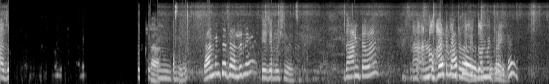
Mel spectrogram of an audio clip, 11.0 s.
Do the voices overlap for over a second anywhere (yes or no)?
yes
